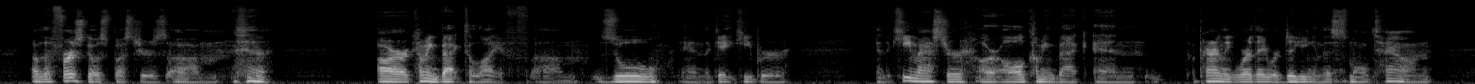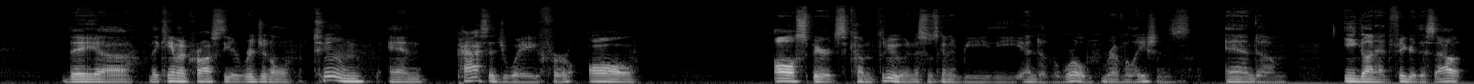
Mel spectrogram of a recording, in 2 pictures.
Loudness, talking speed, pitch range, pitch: -29 LUFS, 140 wpm, 100-130 Hz, 115 Hz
